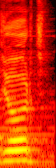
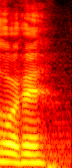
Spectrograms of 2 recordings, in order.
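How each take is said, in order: First: The name is said with English sounds. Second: The name is said with Spanish sounds. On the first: "I straight up pronounce it George every time I call him" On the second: "here I am calling you Jorge"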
